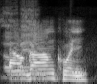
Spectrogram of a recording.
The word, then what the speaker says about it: Algonquian: on the Wendigo legend of the, I can't pronounce this, Danny Staten, Algonquian peoples. Algon. Algonquin.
